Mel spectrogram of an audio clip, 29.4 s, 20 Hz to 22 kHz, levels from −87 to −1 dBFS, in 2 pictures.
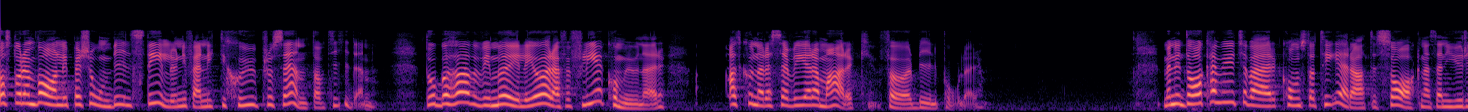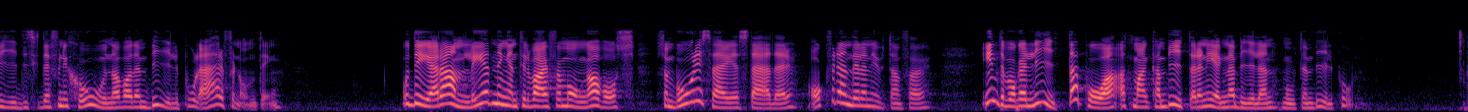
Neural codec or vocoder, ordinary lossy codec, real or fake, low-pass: none; none; real; 7.2 kHz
